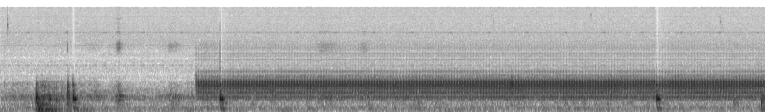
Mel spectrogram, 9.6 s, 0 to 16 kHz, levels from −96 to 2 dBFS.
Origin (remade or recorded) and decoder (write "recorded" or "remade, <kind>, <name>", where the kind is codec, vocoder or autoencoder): recorded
